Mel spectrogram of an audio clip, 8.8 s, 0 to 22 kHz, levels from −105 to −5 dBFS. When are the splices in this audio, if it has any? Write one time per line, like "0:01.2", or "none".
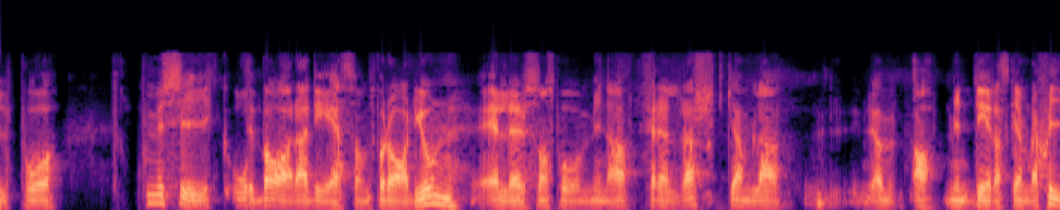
0:01.2
0:02.0
0:03.1
0:04.6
